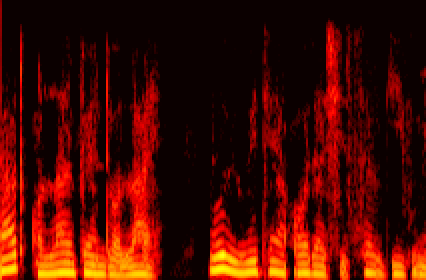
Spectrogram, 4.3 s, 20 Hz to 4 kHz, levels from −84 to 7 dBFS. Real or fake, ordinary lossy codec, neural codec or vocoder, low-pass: real; none; none; 3.6 kHz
